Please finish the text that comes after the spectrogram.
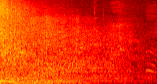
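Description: Gunfire in a World War II film scene at sea, a heavy booming burst at the start that rolls off into a decaying rumble over about two seconds, loud and close.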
